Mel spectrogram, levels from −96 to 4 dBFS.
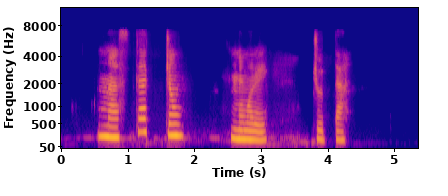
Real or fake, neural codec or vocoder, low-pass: fake; codec, 16 kHz, 2 kbps, X-Codec, HuBERT features, trained on general audio; 7.2 kHz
